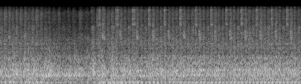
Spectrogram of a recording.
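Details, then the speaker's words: 1926 Ford Model TT ton truck, started with a little choke, switched from battery to magneto: a fast, even, crisp ticking buzz from the coils rides over a steady low idle; coils click louder on AC magneto current, normal running. "I will switch her from Battery to Magneto and you'll hear the coils sound"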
